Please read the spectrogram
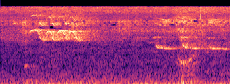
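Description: A bird calling over a steady low background rumble: a short, rough high note about half a second in, then a longer, even whistled note near the end.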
